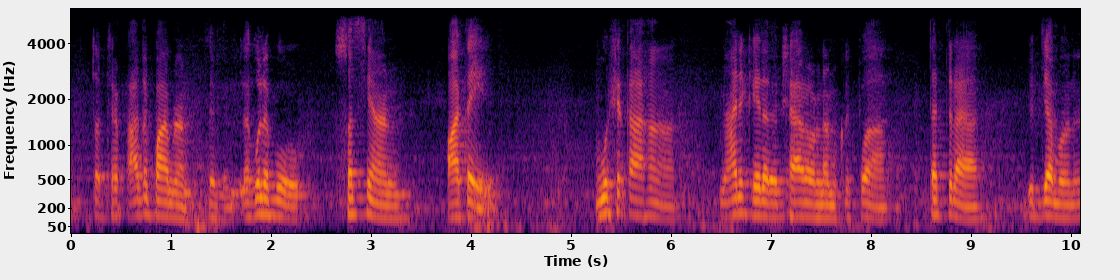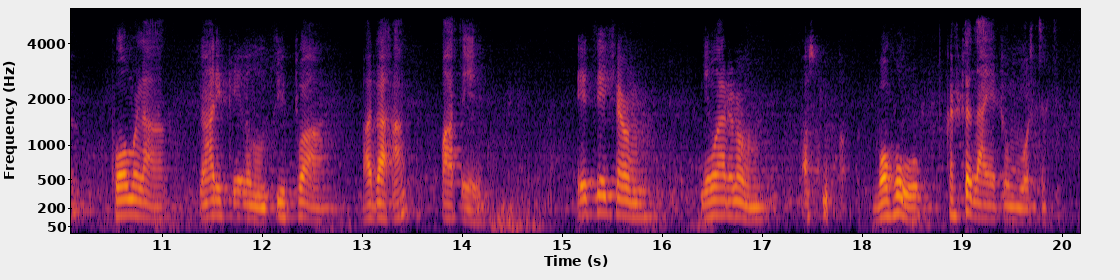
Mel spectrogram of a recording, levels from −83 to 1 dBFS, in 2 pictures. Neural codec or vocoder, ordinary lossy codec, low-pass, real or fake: codec, 16 kHz, 1 kbps, X-Codec, HuBERT features, trained on general audio; Opus, 64 kbps; 5.4 kHz; fake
